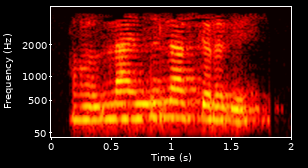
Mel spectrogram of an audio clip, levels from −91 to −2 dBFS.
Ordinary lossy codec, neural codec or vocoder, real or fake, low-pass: MP3, 16 kbps; none; real; 3.6 kHz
